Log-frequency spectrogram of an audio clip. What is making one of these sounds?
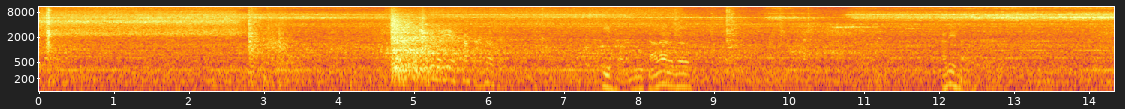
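Factory machinery hums steadily.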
